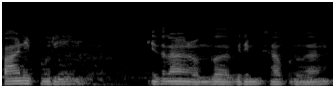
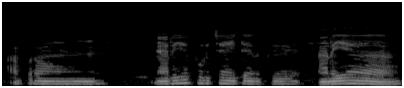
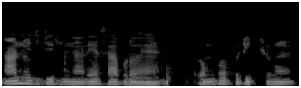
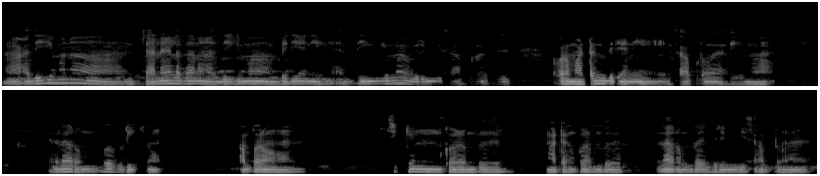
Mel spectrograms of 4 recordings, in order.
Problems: constant background noise, low volume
